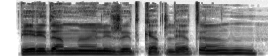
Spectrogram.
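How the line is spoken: Purring, contented. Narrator (Russian): замурлыкал

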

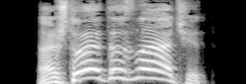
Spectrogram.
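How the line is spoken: Shouted. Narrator (Russian): прокричал Гарриман

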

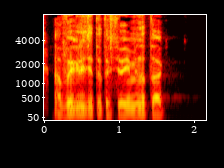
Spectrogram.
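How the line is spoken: Laughing. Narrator (Russian): рассмеялся я

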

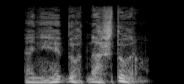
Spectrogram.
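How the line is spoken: Hoarse shout. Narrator (Russian): хрипло прокричал Калаврат

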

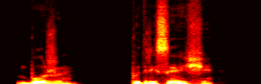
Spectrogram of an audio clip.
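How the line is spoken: Quiet speech. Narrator (Russian): тихо проговорил Макс

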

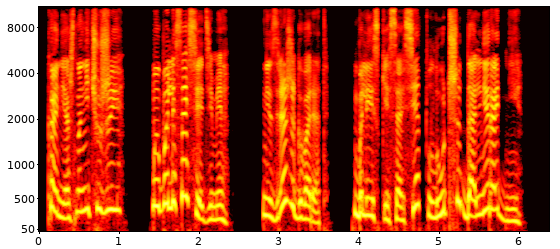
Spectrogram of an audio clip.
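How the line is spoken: Indignant reply. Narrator (Russian): возмущенно ответила мама

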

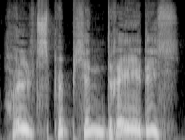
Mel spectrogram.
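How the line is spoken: Screamed in terrible voice. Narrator (German): Der schrie mit fürchterlicher Stimme immerfort

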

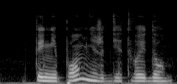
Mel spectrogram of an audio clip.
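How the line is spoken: Question. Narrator (Russian): спросил Тантайдзинь

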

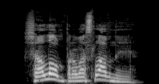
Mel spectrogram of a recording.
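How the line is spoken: Cheerful. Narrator (Russian): бодро заявил он

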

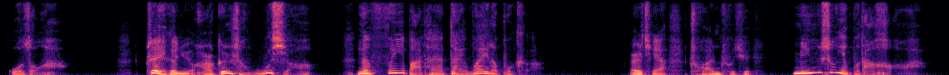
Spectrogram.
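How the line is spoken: Hesitant, reluctant. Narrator (Chinese): 李大公欲言又止，李大公才说

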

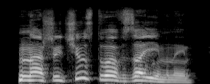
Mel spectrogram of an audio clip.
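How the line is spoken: Scornful snort. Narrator (Russian): фыркнула она

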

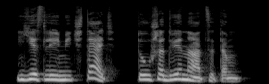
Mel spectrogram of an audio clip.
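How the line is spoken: Muttering under breath, woman. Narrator (Russian): буркнула под нос моя соседка

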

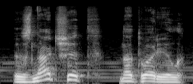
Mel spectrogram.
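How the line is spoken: Muffled, dull. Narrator (Russian): глухо произнес я

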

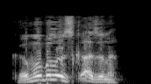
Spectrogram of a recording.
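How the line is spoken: Sharp shout. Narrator (Russian): прикрикнул старшой

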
